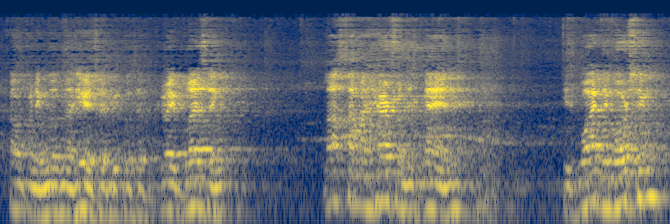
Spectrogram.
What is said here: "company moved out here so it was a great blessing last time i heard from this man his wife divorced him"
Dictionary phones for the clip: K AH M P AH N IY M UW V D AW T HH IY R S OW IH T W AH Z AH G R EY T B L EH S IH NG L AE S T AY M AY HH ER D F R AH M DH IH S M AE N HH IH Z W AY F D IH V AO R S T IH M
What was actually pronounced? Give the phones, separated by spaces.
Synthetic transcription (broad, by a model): K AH M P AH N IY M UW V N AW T HH IY R S OW IH T W AH Z AH G R EY T B L EH S IH NG L AE S T AY M AY HH ER D F R AH M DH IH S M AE N HH IH Z W AY D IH V AO R S IH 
